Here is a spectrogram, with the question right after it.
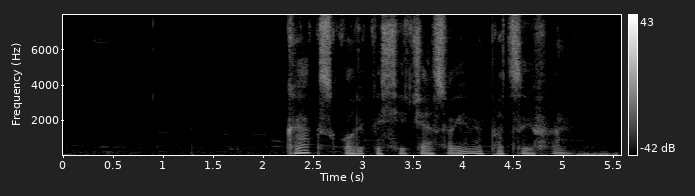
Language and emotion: Russian, sad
